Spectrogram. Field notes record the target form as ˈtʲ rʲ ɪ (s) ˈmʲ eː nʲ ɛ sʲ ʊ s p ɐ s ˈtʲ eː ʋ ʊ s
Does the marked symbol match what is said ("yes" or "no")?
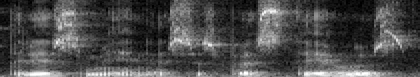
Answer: yes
